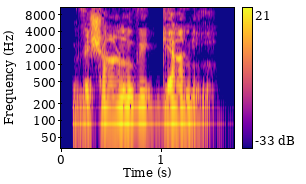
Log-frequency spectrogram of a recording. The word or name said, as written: विषाणु-विज्ञानी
